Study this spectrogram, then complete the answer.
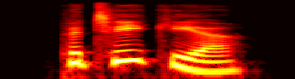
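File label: "petechia", British English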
